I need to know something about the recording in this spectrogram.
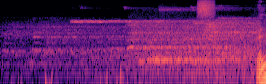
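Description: Echoing sound of a futsal game in play in a gymnasium: players' voices calling out on court and the ball being kicked. The sound grows louder toward the middle.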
